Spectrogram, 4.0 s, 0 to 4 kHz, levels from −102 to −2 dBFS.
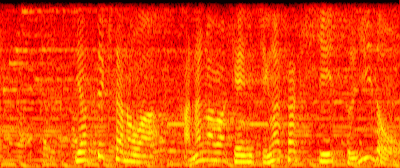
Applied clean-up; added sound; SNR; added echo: none; none; none; reverberation time 1.7 s.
